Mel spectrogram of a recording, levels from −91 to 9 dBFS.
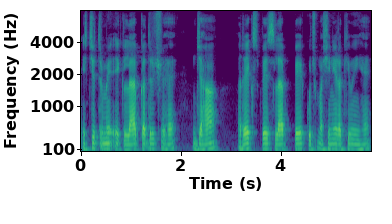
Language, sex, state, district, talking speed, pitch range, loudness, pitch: Hindi, male, Jharkhand, Ranchi, 175 wpm, 100-110 Hz, -21 LUFS, 105 Hz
